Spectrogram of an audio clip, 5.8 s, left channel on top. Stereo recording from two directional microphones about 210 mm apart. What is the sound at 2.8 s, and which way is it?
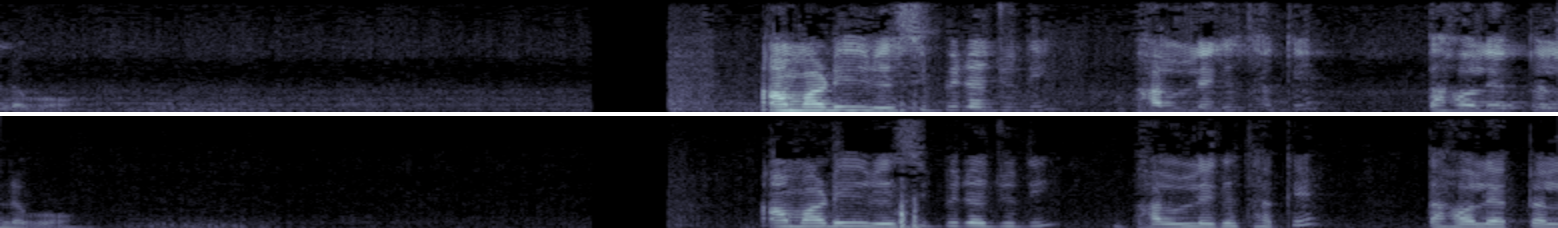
A woman's voice, 45° right (ahead or behind).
